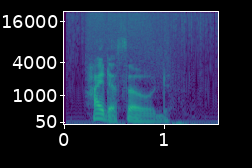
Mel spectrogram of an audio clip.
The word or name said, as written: hydathode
